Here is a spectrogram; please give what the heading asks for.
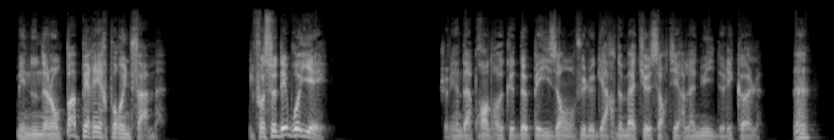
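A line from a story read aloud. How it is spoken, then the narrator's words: Harsh declaration. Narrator (French): déclara-t-il durement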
